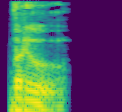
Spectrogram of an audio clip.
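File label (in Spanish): "bru", Spanish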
